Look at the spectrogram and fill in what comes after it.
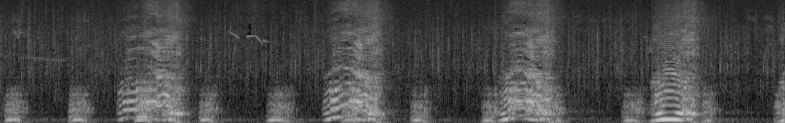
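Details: A male lion in Naboisho Conservancy, Maasai Mara, Kenya, roars in the late evening after heavy rain, with his pride nearby. Deep, moaning bursts swell and fade, alternating with shorter grunting pulses, and the heavy calls repeat every couple of seconds.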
